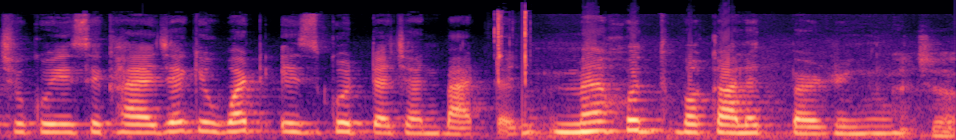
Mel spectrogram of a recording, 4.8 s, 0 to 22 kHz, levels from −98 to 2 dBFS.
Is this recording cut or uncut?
cut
